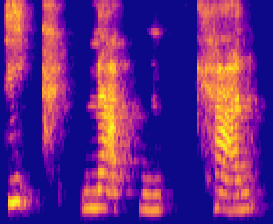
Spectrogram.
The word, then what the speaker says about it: Thich Nhat Hanh: acaba de perderse es ese tic khan aunque se escribe y matan nace el 11 de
